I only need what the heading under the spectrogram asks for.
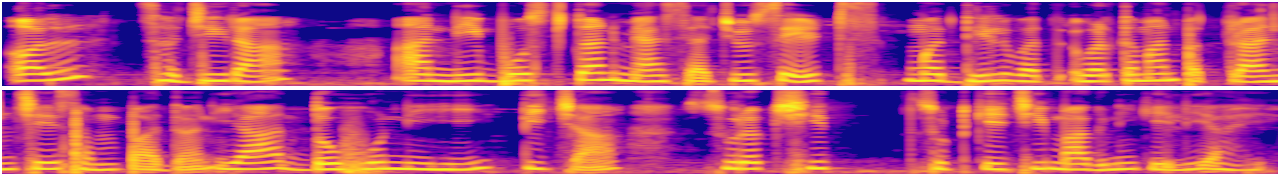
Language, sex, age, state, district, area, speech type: Marathi, female, 30-45, Maharashtra, Buldhana, rural, read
